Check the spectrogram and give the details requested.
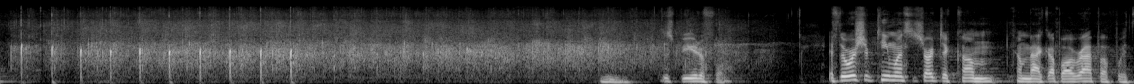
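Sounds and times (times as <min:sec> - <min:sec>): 
audience applause: 0:00.0 - 0:07.9
sharp evenly spaced claps: 0:00.0 - 0:07.9
speech: 0:06.0 - 0:07.4, 0:08.3 - 0:11.3.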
